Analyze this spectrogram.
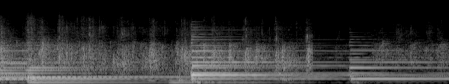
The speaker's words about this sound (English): Let's give God a round of applause. God bless you.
